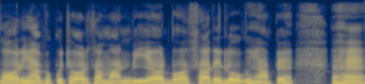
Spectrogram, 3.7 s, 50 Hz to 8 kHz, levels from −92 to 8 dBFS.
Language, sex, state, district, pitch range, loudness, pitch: Hindi, female, Haryana, Rohtak, 180-200 Hz, -13 LUFS, 190 Hz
